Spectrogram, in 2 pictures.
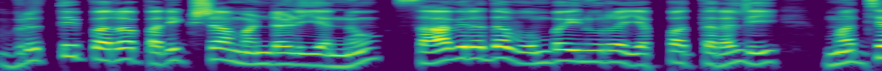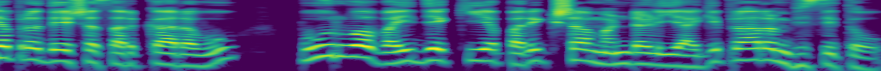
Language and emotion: Kannada, neutral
